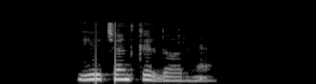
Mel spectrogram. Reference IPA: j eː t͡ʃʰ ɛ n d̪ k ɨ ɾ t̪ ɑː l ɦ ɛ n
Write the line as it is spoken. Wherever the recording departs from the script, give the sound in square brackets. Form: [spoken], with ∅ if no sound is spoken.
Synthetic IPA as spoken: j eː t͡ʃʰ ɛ n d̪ k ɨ ɾ [d̪] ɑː [ɾ] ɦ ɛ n

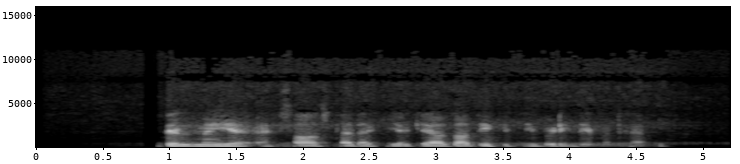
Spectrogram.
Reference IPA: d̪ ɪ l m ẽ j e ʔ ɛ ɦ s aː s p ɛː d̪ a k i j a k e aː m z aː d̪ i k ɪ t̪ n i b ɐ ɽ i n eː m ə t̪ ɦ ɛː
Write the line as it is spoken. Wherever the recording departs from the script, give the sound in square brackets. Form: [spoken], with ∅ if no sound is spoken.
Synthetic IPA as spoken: d̪ ɪ l m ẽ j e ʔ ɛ ɦ s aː s p ɛː d̪ a k i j a k e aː [∅] z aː d̪ i k ɪ t̪ n i b ɐ ɽ i n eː m ə t̪ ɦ ɛː

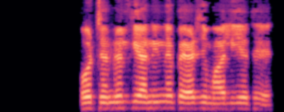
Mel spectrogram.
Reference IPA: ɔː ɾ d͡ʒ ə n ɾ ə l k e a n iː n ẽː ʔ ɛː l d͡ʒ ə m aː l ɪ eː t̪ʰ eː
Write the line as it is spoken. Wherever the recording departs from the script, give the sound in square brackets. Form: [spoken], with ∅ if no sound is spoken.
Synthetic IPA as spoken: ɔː ɾ d͡ʒ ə n ɾ ə l k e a n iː n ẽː [p] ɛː [ɾ] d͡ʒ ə m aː l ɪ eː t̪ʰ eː

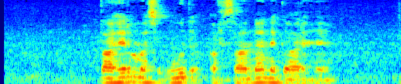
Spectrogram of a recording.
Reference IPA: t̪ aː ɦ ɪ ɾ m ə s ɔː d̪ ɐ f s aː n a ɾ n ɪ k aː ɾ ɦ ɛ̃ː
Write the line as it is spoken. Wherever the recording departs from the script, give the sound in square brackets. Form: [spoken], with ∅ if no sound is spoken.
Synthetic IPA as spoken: t̪ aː ɦ ɪ ɾ m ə s [uː] d̪ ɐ f s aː n a [∅] n ɪ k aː ɾ ɦ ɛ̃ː

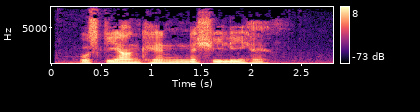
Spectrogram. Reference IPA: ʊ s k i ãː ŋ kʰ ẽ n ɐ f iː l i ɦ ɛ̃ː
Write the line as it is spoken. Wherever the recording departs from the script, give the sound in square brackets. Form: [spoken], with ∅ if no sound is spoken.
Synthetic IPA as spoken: ʊ s k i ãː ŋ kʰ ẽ n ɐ [ʃ] iː l i ɦ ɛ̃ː

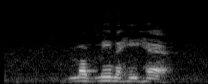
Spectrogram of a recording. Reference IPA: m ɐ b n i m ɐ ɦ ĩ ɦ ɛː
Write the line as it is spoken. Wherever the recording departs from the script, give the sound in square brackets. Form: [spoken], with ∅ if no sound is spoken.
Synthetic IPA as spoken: m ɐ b n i [n] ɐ ɦ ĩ ɦ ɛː

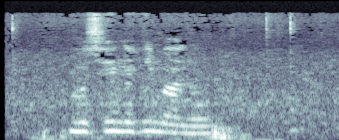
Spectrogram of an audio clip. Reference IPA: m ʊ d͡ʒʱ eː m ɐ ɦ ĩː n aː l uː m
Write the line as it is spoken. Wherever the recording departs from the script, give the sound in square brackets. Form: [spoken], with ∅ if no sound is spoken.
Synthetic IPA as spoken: m ʊ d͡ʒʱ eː [n] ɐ ɦ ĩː [m] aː l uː m

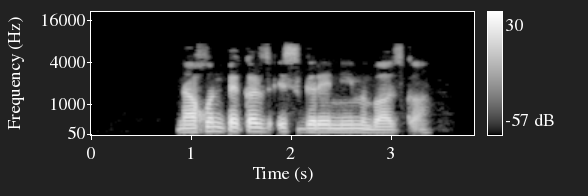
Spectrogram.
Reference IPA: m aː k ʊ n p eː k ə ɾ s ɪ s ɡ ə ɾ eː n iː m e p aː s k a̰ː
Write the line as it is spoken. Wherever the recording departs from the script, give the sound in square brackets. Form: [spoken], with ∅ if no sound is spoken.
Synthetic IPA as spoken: [n] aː [x] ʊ n p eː k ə ɾ [z] ɪ s ɡ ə ɾ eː n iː m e [b] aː [z] k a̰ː

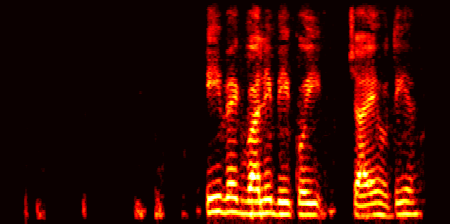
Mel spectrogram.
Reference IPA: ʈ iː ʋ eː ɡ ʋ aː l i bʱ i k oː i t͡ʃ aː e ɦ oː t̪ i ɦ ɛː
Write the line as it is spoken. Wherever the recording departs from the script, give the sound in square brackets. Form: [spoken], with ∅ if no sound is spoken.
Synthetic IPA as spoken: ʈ iː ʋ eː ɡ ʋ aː l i bʱ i k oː i t͡ʃ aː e ɦ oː t̪ i ɦ ɛː

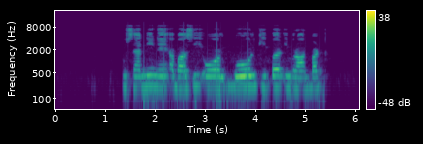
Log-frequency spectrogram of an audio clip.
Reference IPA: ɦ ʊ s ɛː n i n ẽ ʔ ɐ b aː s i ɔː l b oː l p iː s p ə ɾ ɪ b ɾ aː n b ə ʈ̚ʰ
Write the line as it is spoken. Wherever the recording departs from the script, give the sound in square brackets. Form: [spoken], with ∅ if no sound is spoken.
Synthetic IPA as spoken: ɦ ʊ s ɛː n i n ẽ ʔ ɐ b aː s i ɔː [ɾ] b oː l [k] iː [∅] p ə ɾ ɪ [m] ɾ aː n b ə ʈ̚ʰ

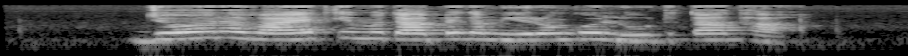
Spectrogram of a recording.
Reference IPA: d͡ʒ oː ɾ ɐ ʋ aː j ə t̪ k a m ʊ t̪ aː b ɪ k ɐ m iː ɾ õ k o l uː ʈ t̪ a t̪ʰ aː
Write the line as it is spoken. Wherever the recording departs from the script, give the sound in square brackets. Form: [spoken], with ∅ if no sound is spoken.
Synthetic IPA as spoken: d͡ʒ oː ɾ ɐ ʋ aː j ə t̪ k [e] m ʊ t̪ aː b ɪ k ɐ m iː ɾ õ k o l uː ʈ t̪ a t̪ʰ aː

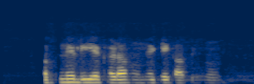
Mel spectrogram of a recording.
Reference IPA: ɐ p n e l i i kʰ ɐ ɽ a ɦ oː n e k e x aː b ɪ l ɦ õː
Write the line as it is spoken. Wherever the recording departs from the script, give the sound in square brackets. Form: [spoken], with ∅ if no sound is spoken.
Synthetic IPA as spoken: ɐ p n e l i [e] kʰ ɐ ɽ a ɦ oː n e k e [k] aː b ɪ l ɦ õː

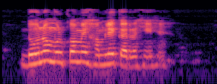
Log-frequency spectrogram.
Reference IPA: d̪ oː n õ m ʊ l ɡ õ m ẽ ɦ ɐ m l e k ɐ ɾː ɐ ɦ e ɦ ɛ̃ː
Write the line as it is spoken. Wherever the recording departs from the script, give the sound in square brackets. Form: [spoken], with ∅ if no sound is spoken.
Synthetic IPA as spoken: d̪ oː n õ m ʊ l [k] õ m ẽ ɦ ɐ m l e k ɐ ɾː ɐ ɦ e ɦ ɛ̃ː

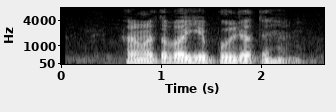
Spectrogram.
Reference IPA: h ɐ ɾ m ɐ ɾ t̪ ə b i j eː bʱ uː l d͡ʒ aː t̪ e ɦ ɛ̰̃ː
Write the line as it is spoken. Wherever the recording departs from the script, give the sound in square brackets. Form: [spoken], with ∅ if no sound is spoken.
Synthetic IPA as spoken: h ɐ ɾ m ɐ ɾ t̪ ə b [a] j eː bʱ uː l d͡ʒ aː t̪ e ɦ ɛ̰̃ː

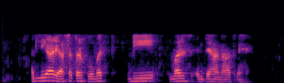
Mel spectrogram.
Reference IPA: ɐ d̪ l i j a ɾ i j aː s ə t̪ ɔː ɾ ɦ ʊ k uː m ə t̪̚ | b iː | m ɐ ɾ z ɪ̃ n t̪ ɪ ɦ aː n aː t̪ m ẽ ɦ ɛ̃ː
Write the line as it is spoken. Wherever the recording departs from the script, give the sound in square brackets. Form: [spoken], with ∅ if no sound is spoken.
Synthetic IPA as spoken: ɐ d̪ l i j a ɾ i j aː s ə t̪ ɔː ɾ ɦ ʊ k uː m ə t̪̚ | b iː | m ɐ ɾ z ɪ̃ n t̪ ɪ ɦ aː n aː t̪ m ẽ ɦ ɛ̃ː

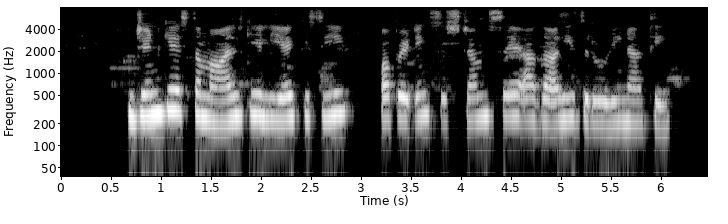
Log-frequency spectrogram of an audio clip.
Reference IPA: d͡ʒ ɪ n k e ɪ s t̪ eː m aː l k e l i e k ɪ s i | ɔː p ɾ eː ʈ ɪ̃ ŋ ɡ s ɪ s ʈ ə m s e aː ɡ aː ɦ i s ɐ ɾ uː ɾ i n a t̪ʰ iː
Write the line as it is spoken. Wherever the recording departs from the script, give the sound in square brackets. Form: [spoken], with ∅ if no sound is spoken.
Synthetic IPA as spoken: d͡ʒ ɪ n k e ɪ s t̪ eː m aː l k e l i e k ɪ s i | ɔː p ɾ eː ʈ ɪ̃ ŋ ɡ s ɪ s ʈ ə m s e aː ɡ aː ɦ i [z] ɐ ɾ uː ɾ i n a t̪ʰ iː

